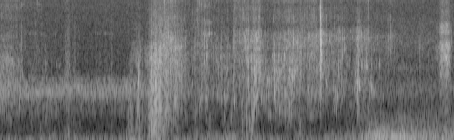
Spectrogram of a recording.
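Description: Water splashing in a few short bursts as a hooked northern pike thrashes at the surface. Wind rumbles on the microphone near the end.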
